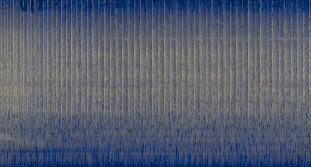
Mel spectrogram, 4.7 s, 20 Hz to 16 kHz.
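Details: GAZ-24 Volga: sharp, regular metallic knocking, several per second, riding steadily over the running engine; a clear internal engine knock, source undetermined.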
